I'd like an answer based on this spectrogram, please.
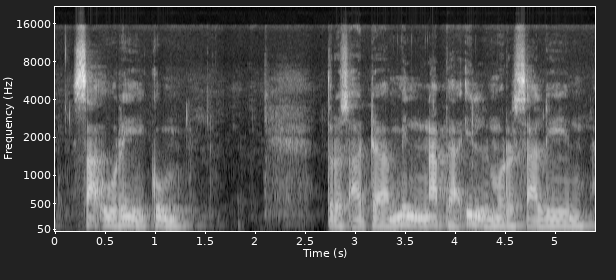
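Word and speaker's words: سَأُورِيكُمْ: Kemudian yang tambahan waw, misalnya saurikum ayati, saurikum, di situ wawnya waw tambahan, dibacanya tetap pendek, saurikum.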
